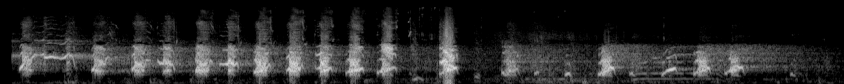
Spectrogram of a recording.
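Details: At the start of sled dog training with a scooter, a purebred German Shorthaired Pointer yelps rapidly and eagerly, then breaks into high, wavering whines.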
